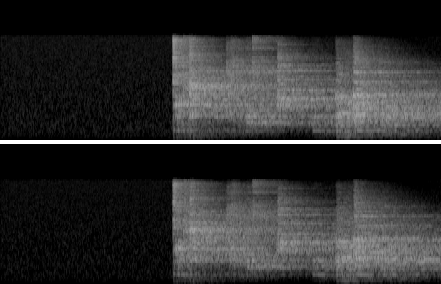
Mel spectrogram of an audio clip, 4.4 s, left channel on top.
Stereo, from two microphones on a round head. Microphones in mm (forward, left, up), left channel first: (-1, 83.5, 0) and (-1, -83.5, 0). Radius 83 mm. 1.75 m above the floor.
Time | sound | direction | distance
1.7 | crushing | 25° left (ahead or behind) | 1.0 m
